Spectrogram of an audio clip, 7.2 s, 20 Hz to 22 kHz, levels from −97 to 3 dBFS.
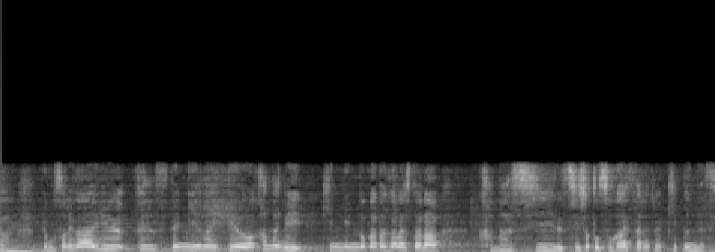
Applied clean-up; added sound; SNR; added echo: none; none; none; reverberation time 1.1 s.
